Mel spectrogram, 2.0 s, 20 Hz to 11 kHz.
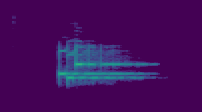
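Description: Google Now voice-search chime from a Nexus 4 phone: a short electronic tone about half a second in, fading out within a second, signalling that the spoken query has been captured and the search is under way.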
